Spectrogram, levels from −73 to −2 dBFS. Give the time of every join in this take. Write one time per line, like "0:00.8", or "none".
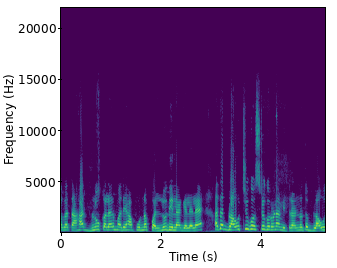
none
